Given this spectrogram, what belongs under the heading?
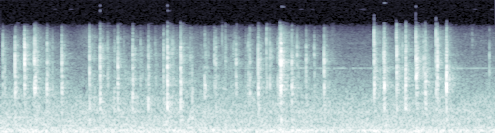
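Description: Computer keyboard typing during data entry in an office, rapid irregular clusters of key clicks with short pauses, close and fairly quiet, with no talking.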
